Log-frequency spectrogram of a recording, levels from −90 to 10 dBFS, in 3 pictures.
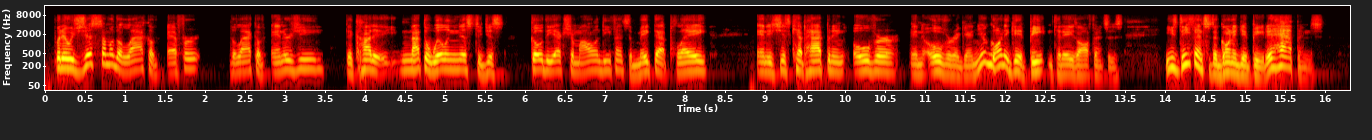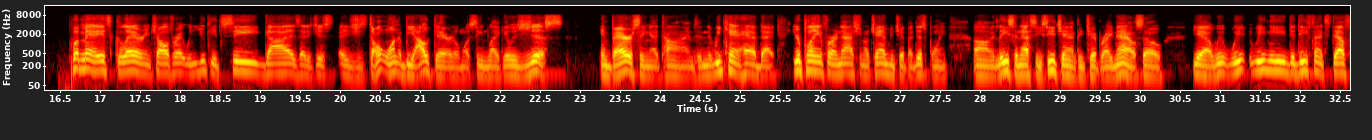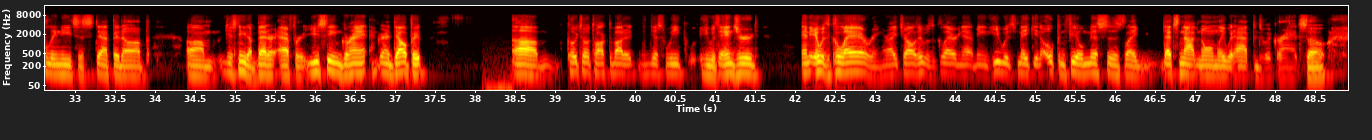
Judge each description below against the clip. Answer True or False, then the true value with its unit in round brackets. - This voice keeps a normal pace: False (215 wpm)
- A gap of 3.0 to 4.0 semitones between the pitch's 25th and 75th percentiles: False (4.4 semitones)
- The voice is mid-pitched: False (125 Hz)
